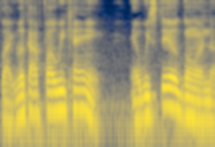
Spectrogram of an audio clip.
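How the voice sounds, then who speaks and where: A man speaks at a fairly slow pace and a fairly low pitch. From US South. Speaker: debate participant. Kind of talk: heated debate.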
